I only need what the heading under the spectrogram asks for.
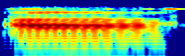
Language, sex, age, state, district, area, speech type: Maithili, male, 18-30, Bihar, Araria, urban, conversation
